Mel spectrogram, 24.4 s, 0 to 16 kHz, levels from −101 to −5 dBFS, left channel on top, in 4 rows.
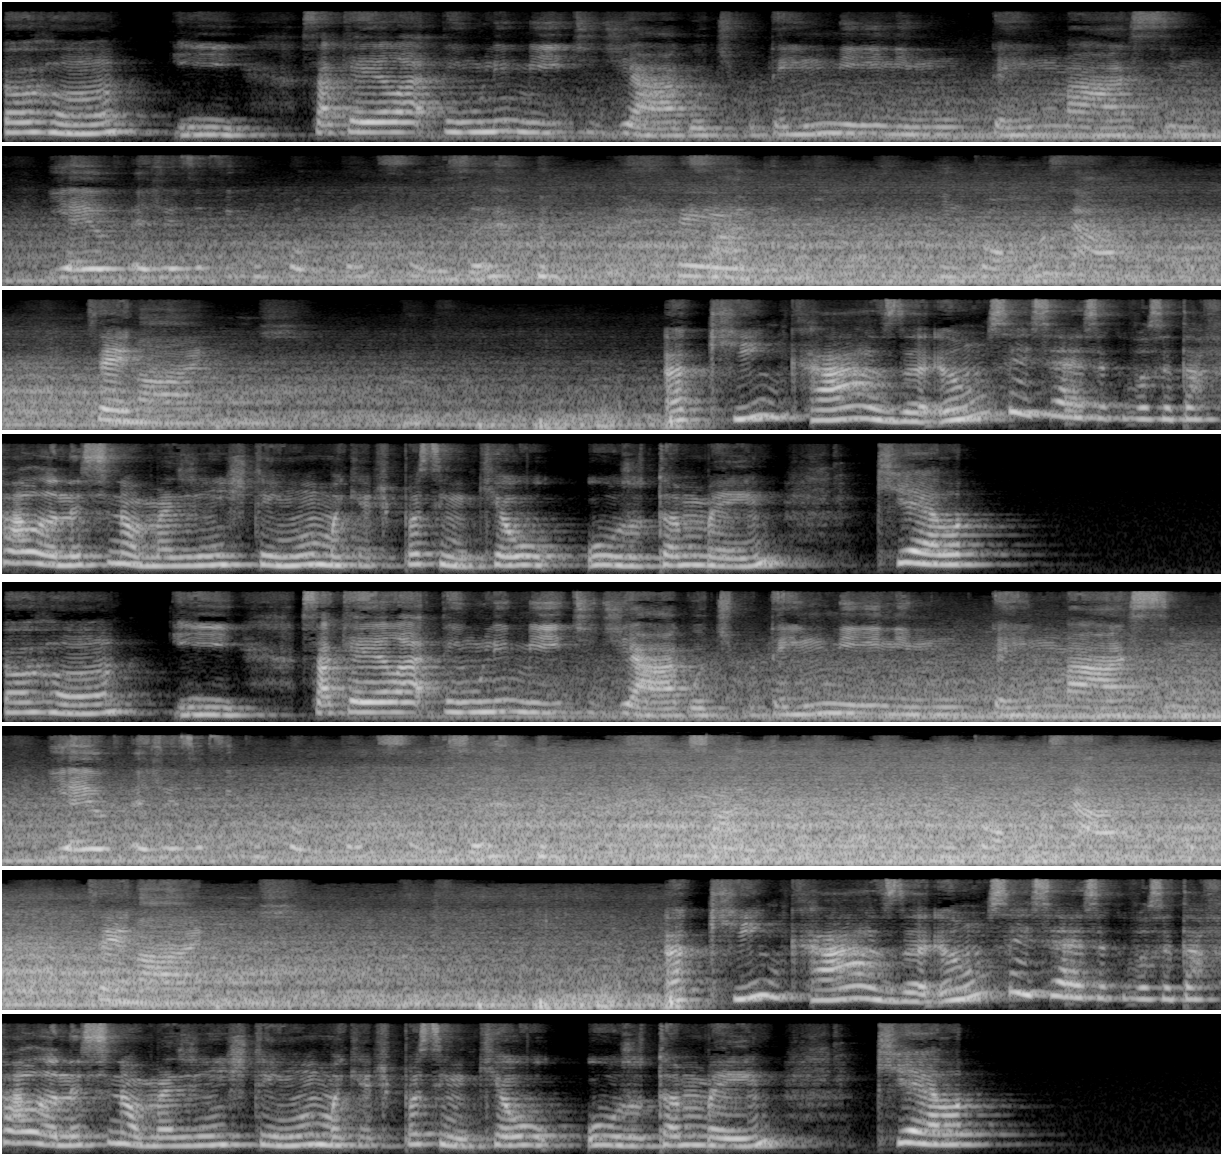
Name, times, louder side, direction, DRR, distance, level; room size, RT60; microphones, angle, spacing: voice 1, 0.0-0.6 9.5-9.9 12.4-12.9 15.5-23.1, equal, 5° right, 0.7 m, -31 dB
voice 2, 0.9-12.0 12.2-12.4 12.7-13.7 14.2-14.6, right 4 dB, 40° right, 0.7 m, -33 dB
sound 1, 2.2-15.6, right 8 dB, 90° right, 0.4 m, -33 dB
11.0 x 8.0 x 6.9 m
head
